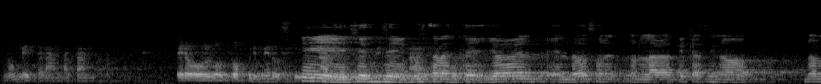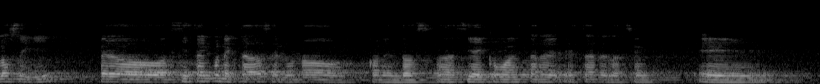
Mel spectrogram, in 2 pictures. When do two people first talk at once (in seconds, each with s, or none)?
3.0 s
